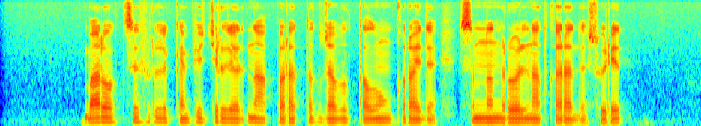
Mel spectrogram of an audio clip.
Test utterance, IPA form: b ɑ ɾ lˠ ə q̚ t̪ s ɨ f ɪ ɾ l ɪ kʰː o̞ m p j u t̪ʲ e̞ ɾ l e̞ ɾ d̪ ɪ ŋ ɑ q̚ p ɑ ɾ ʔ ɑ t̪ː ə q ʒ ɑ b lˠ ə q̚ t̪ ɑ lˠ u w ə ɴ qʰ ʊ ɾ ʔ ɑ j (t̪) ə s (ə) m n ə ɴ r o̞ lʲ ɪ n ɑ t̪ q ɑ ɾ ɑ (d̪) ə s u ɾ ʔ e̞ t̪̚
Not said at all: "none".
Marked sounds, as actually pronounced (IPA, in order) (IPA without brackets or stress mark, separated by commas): d̪, ə, d̪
